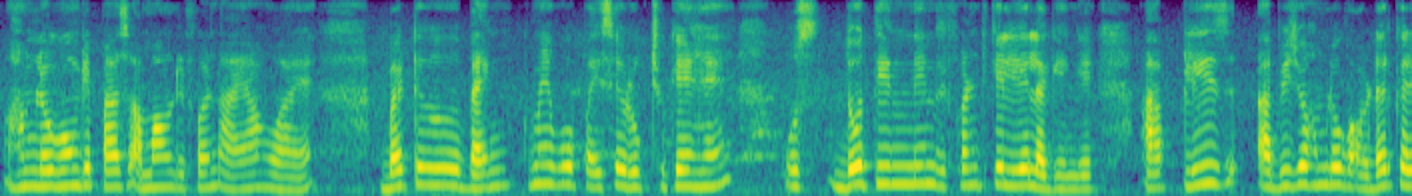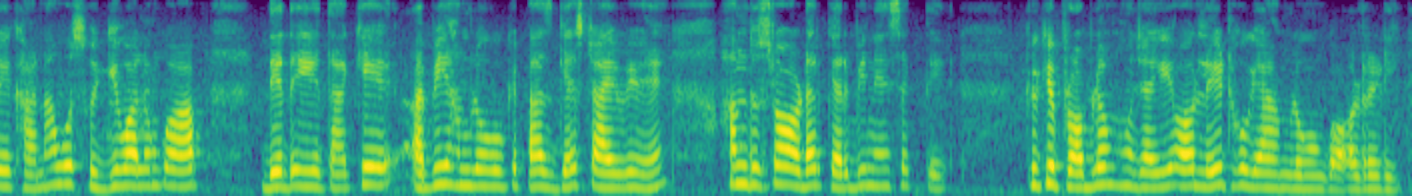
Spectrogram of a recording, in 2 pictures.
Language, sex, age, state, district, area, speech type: Urdu, female, 18-30, Telangana, Hyderabad, urban, spontaneous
